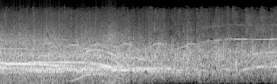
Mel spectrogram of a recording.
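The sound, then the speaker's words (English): A large crowd claps loudly in a dense, steady roar of applause, with high whoops and cheering voices rising over it throughout. “Can everybody real quick clap really, really, really loud?”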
